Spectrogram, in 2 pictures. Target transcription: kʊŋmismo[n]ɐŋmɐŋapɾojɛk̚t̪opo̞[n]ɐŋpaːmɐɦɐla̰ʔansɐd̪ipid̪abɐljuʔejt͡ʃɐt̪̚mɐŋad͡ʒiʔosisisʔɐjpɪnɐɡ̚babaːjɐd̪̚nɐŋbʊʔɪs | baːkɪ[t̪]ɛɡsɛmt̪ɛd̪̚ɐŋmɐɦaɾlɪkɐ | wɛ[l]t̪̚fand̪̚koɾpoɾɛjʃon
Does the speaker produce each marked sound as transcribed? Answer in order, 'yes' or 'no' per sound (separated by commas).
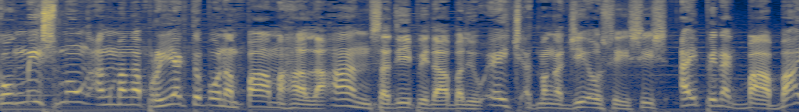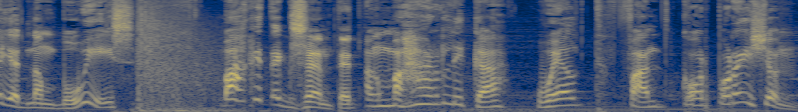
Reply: no, yes, yes, yes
